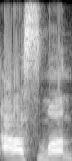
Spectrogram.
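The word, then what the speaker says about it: آسماں: আলিফ এটা নুনি গুন্না গুনা উচ্চারণ হবে কিভাবে দেখেন আসমা নুন হলে আমরা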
